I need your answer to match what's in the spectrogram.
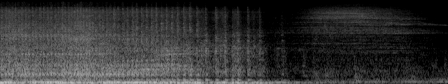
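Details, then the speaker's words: Rebuilt 340 V8 in a Cuda, sat about a year after building, at first start: heavy, lumpy, uneven idle near four pulses a second, sagging; running on about six cylinders because of low compression. "well what's going on is we had uh two problems with our 340. we actually had three problems when we initially fired it off it was running on about six cylinders so we did a quick compression test to find out had low compression on it"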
